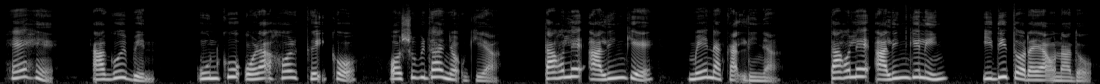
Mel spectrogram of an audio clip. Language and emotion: Santali, neutral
